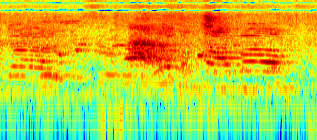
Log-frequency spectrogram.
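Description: Background chatter of several voices, children's voices among them, with no clear words.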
